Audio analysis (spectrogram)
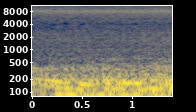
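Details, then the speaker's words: Maktec MT60 drill after fixing a rough, cracking gear noise by filing and adjusting the gear, without replacing bearings or armature gear: steady even whir and smooth low hum, no grinding; gears now smooth. "use a file, our drilling machine will make it smooth again"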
